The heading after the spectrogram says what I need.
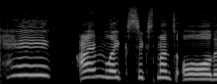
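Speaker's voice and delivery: put-on high, drawn-out little baby greeting; baby's voice. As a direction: speak up sweetly for a six-month-old. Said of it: "from the baby that was like".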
